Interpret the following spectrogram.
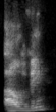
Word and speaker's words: Alwin: because my name is alvin so we pronounce it like a v but uh it's written as a w thanks mom yeah yeah exactly like alvin and the chick monks so that's why i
